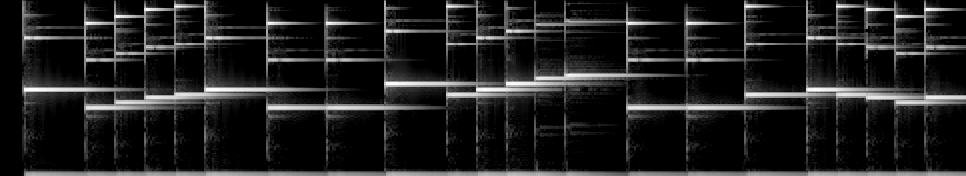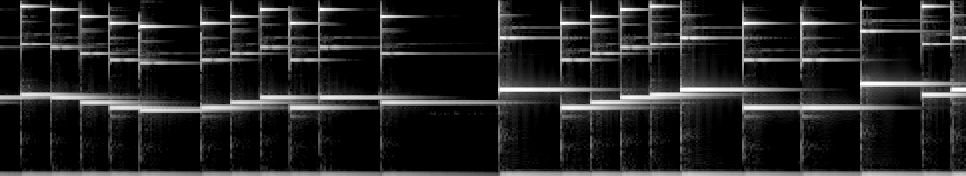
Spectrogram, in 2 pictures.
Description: orchestra bells, bells only

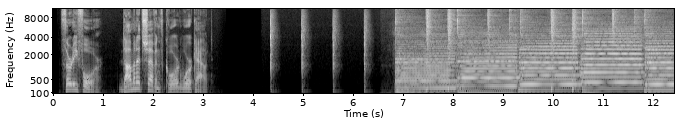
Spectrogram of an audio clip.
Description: workout dominant 7th chord g7

